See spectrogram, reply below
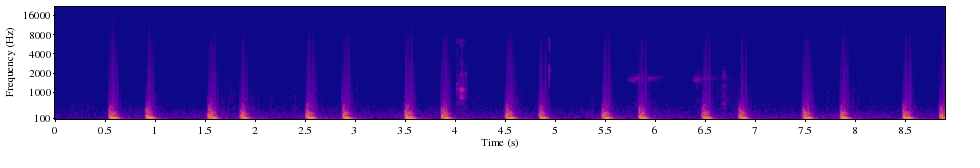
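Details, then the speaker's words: Teaching recording of normal heart sounds: crisp paired lub-dub (S1, S2) at about 61 per minute with clean, quiet gaps, no murmur. "Entonces vamos a empezar con esto de acá. El primer ruido cardíaco normal."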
